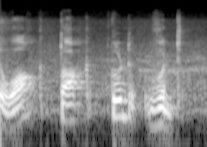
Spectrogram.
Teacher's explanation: C-O-U-L-D. But in all these words, the L is silent. We don't pronounce L. We don't say could, we don't say would, we don't say walk, we don't say talk, but we say walk, talk, could, would.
